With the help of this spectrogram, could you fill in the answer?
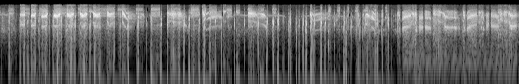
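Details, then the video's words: Shrill, densely packed chirps and trilled twitters from edible-nest swiftlets, red-nest type, played as lure calls, almost continuous at about two to three notes per second with overlapping voices. "SUARA BURUNG WALET - Royal Wellness WALET SARANG MERAH"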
